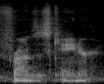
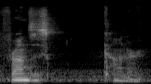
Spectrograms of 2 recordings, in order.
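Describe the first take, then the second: First: The name is said with an American accent. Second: The name is said with a German-style pronunciation.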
